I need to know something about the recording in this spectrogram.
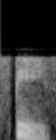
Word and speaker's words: Spies: One of them was a teacher named Auguste Spies. That's how he pronounced it.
